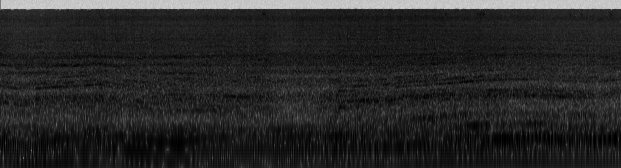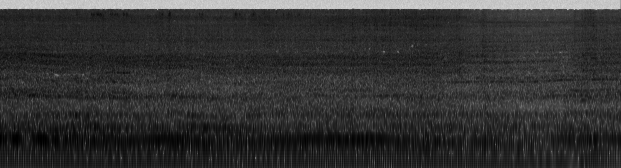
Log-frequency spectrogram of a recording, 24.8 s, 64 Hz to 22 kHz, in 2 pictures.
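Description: Diesel engines of two farm tractors, a Kubota L4018 and an Iseki NT450, running steadily under load while working wet paddy mud. Their pitch drifts up and down as the load changes.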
